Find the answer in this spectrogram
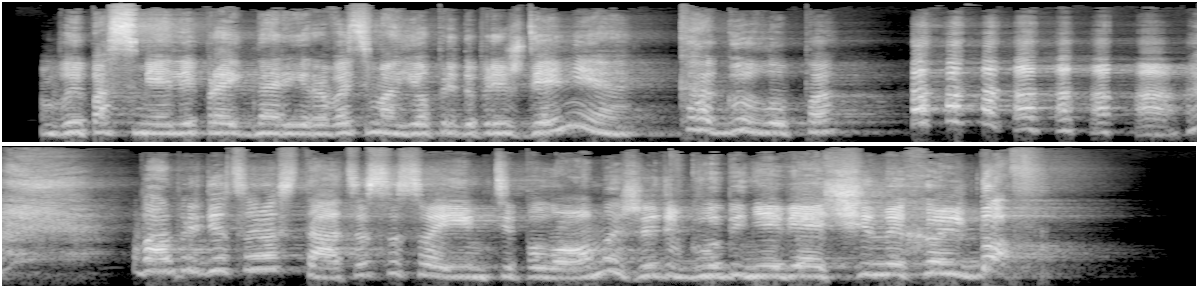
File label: cinematic voice, ru; lineage2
